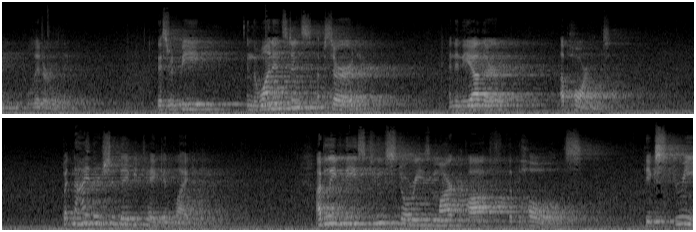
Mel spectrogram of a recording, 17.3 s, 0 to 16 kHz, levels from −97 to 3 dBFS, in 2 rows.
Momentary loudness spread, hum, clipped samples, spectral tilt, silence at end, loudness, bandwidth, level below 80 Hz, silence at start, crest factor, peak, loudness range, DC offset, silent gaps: 19 LU; none; under 0.1%; -4 dB/octave; 0 s; -46 LUFS; 12 kHz; -60 dBFS; 0 s; 22 dB; -24 dBFS; 5 LU; under 0.1%; none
